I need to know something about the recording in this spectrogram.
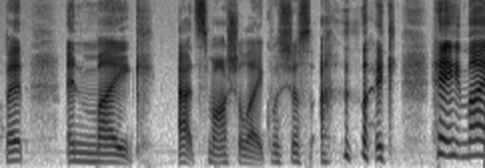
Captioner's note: laughs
